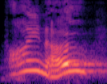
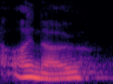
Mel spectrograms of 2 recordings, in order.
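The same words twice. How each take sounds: First: It sounds excited and inspired. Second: It sounds sympathetic and understanding.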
